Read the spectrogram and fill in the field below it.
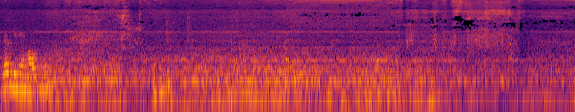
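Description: A suction tube hisses and gurgles steadily.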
